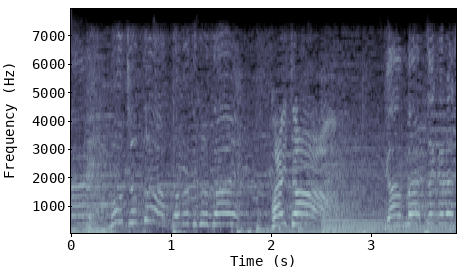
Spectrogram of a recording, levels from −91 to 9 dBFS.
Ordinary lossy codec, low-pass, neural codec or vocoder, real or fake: Opus, 32 kbps; 7.2 kHz; none; real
